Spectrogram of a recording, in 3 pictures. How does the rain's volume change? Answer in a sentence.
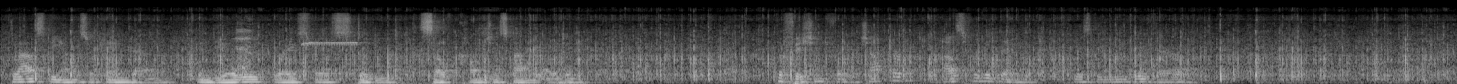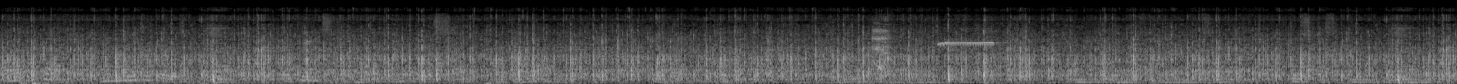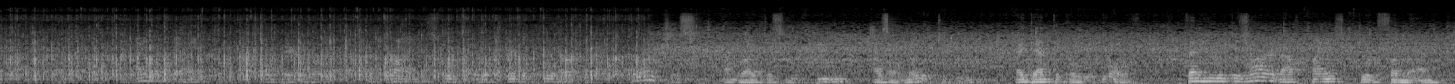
The volume of the rain stays about the same.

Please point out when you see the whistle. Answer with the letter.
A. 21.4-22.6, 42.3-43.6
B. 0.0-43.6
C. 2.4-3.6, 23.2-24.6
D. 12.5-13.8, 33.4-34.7
C.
